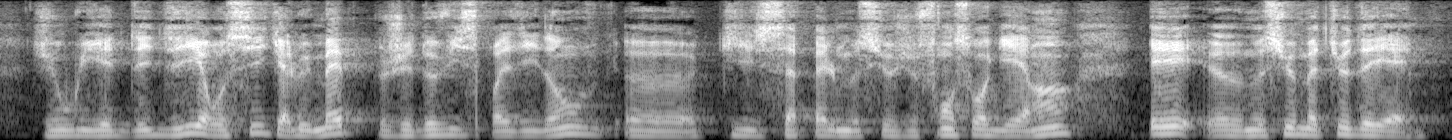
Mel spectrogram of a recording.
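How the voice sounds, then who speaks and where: Speech moves at a moderate speed. The pitch rises and falls in an ordinary way. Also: man, medium pitch for a man. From Normandy, France (Le Havre area). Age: 60s. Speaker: port business leader. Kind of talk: radio interview. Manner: halting, many hesitations.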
